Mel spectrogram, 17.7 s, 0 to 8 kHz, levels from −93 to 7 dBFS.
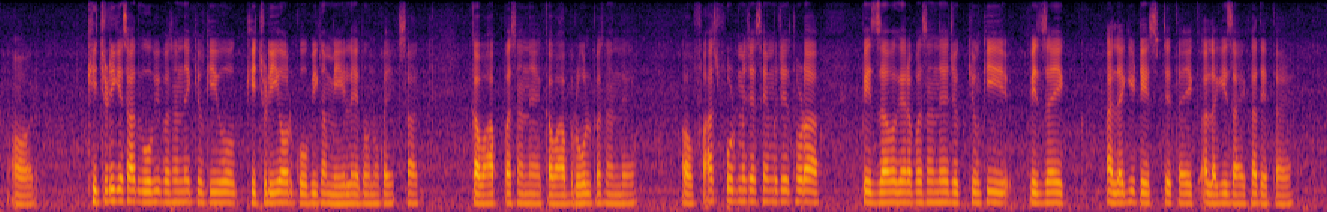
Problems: constant background noise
